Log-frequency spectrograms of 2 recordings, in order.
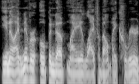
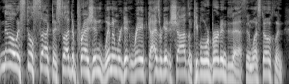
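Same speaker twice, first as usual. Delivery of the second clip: exasperated retort; 11 semitones higher, 4 dB louder than usual. Retold or imitated. Answering people who ask if things got better, a high exasperated rant. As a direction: fire it back like it's obvious.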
